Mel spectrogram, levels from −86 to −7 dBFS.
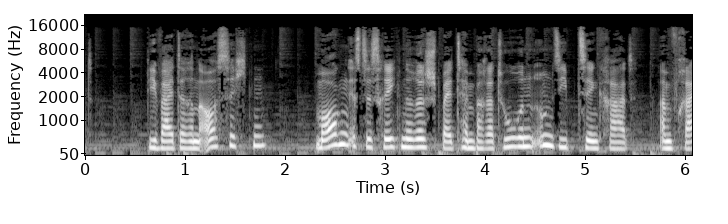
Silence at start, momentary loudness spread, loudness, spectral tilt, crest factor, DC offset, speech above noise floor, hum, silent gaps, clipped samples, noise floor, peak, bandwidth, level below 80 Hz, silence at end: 0.05 s; 9 LU; -14 LUFS; -4.5 dB/octave; 14 dB; under 0.1%; 26 dB; none; none; under 0.1%; -39 dBFS; 0 dBFS; 15.5 kHz; -42 dBFS; 0 s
